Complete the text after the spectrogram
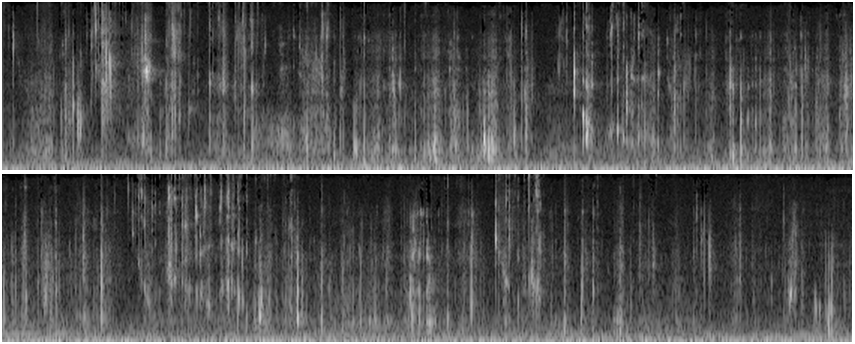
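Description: A woman chews soft food wetly and close to a microphone.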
